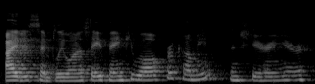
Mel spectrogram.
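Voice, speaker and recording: A woman's voice: medium pitch, fairly even intonation, fast, slight background noise. A woman hosting a writers' open mic, giving casual feedback and remarks to the group. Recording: echoey, roomy sound.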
